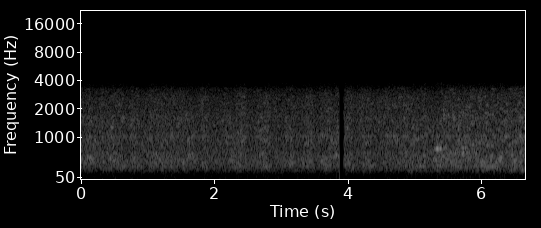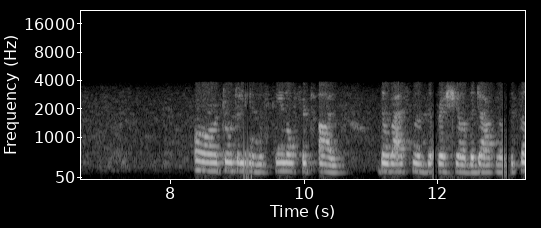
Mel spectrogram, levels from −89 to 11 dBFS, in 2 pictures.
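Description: From the start the speech sounds narrow and boxy, with scratchy s sounds, distortion on loud high sounds and a granular hiss beneath. The band runs only from 250 Hz to 3.4 kHz. This is the Bluetooth CVSD headset codec, whose one-bit delta steps cannot keep up with fast changes, which fits a 64 kbit/s CVSD link.

Abrupt holes break the speech at 3.88–3.95 s, at 9.11–9.24 s just before "and the scale of", at 11.94–12.01 s just after "vastness the", and at 12.99–13.11 s. The later three sound chopped and crackly. This is unconcealed Bluetooth headset packet loss, with bursts of lost few-millisecond voice packets replaced by silence.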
